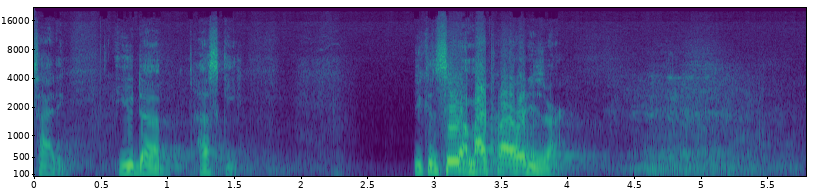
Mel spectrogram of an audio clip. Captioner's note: audience laughing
